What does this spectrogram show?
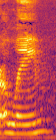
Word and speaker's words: Elaine: If I didn't know better, I'd swear Elaine, rhymes with pain, just pulled an A.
